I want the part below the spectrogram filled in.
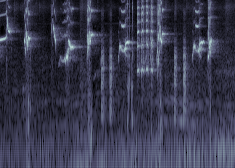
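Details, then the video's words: Javan myna singing as a trapping lure, giving sharp whistled notes that drop in pitch, mixed with harsh rasping bursts and short chirps in a quick irregular string. "Pancingan suara burung jalak kebo gacor masteran burung jalak kebo gacor"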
